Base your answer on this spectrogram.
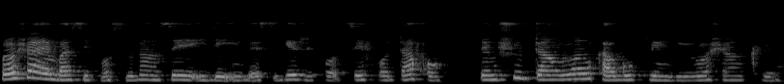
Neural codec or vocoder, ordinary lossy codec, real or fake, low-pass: none; none; real; 7.2 kHz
